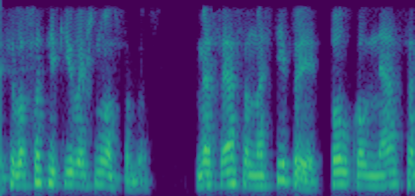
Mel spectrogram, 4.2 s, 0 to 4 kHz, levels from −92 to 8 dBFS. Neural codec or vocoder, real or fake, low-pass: none; real; 3.6 kHz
